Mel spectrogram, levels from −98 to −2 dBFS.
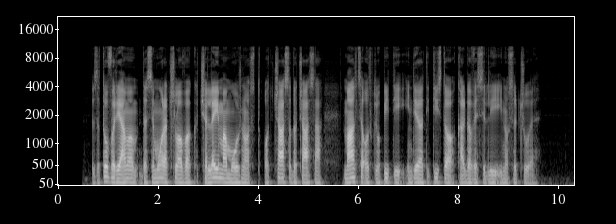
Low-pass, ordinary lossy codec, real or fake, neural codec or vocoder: none; none; real; none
